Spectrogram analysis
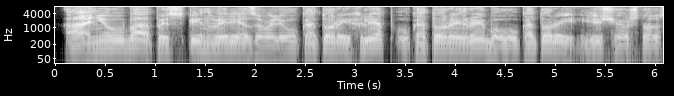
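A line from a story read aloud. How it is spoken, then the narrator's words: Stern deacon. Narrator (Russian): сказал дьяк строго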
